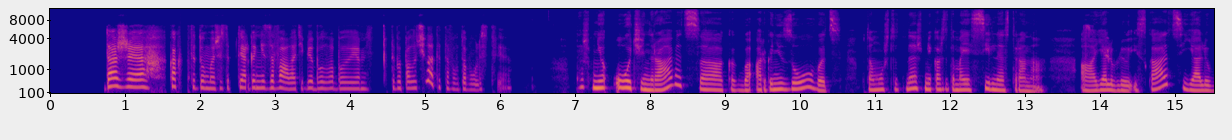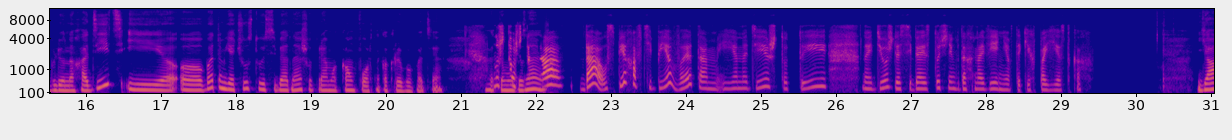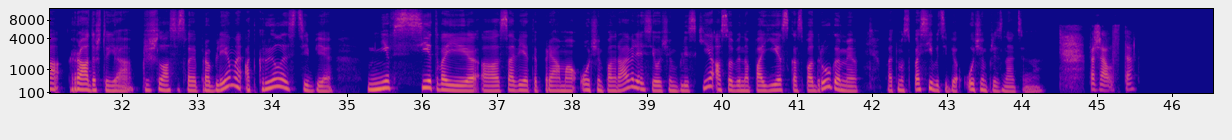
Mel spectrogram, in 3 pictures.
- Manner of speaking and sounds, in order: tapping
- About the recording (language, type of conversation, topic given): Russian, advice, Как справиться с чувством утраты прежней свободы после рождения ребёнка или с возрастом?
